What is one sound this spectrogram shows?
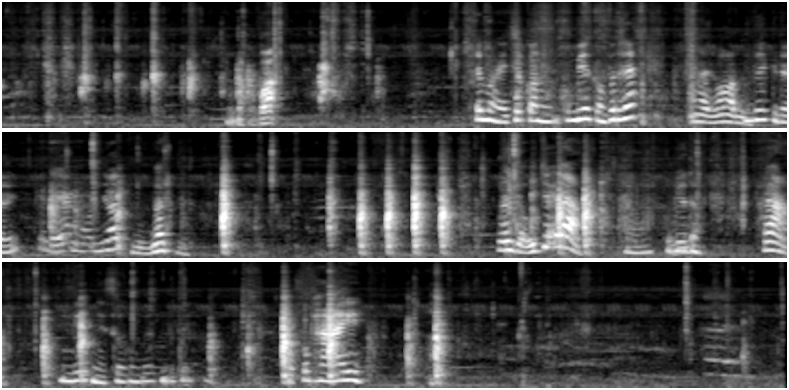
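A cleaver chops through meat and bone on a wooden board with sharp knocks.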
